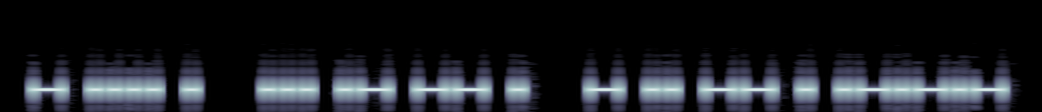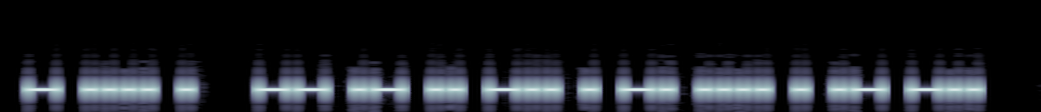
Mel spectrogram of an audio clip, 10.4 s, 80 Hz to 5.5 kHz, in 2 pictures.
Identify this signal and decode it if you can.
Morse code, heard as a keyed tone, about 25 wpm, 600 Hz. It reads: THE SAME TIME. THE MAIDENHEAD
